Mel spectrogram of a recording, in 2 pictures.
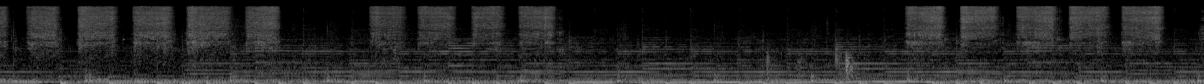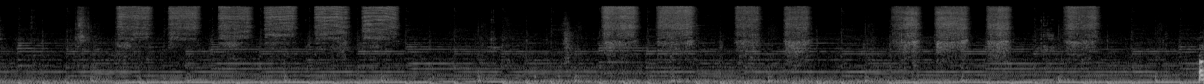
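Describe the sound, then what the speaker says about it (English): Krylon gloss clear coat sprayed from an aerosol can onto a small wooden tabletop trellis, a series of steady hissing bursts with short pauses between them, close and fairly quiet. "So I'll put a few very light coats of Krylon gloss, and then the very final coat I'll follow up with a Krylon satin finish"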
